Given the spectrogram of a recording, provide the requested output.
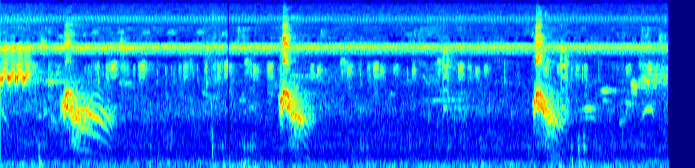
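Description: A Green Heron gives sharp, harsh downslurred calls, one every couple of seconds, over a steady insect hum.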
